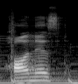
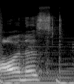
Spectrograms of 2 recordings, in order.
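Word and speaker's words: honest: आप इसे हावर, हॉनेस्ट, Honor और हॉमेज पढ़ने की गलती मत कीजिएगा, बल्कि इसकी सही प्रोनाउंसिएशन होगी आवर, ऑनेस्ट, ऑनर और ऑमेज।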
